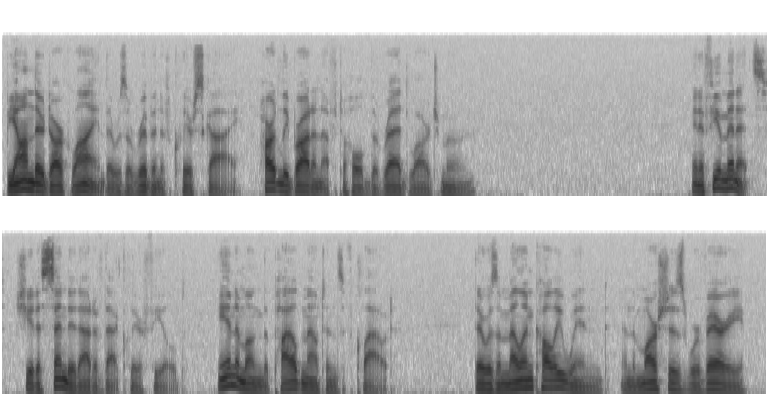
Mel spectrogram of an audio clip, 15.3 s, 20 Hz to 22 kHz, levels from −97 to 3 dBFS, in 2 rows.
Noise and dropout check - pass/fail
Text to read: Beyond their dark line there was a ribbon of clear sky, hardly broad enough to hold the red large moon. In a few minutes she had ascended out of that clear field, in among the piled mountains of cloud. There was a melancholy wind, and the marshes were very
pass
